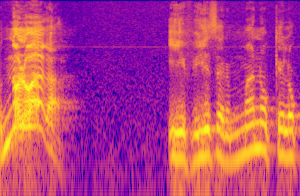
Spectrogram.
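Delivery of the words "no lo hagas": higher and loud forbidding cry; shouted warning. Acted. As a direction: forbid him outright. Priests confronting the king.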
